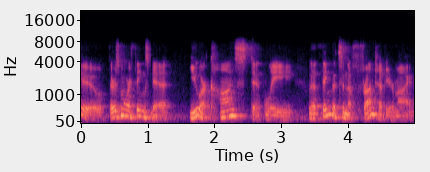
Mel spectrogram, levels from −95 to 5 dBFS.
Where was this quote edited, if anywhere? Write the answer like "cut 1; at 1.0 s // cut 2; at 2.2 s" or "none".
cut 1; at 1.0 s // cut 2; at 3.4 s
